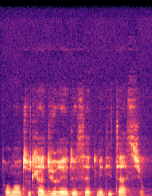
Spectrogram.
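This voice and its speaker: A woman guiding a sleep meditation in French, giving soothing, gentle instructions with long pauses. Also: on the low side, monotone, muffled recording. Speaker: yoga nidra meditation guide.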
